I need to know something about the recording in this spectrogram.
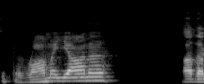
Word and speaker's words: Ramayana: I'm still not entirely sure how to pronounce it. The Ramayana. The Ramayana, you got it.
